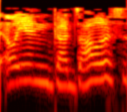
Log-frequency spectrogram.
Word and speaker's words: Elian Gonzalez: And I don't know, because I remember when they had the Elian Gonzalez, is that how you say his name? – That's correct.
